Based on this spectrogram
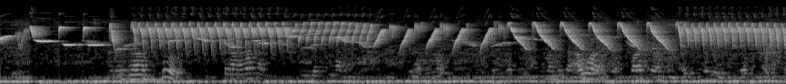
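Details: Canary song meant as a lure for a direct response from other canaries: short chips and a brief trill, a long high rolling trill, a series of rapid falling sweeps, then another sustained trill, over a low hum.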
